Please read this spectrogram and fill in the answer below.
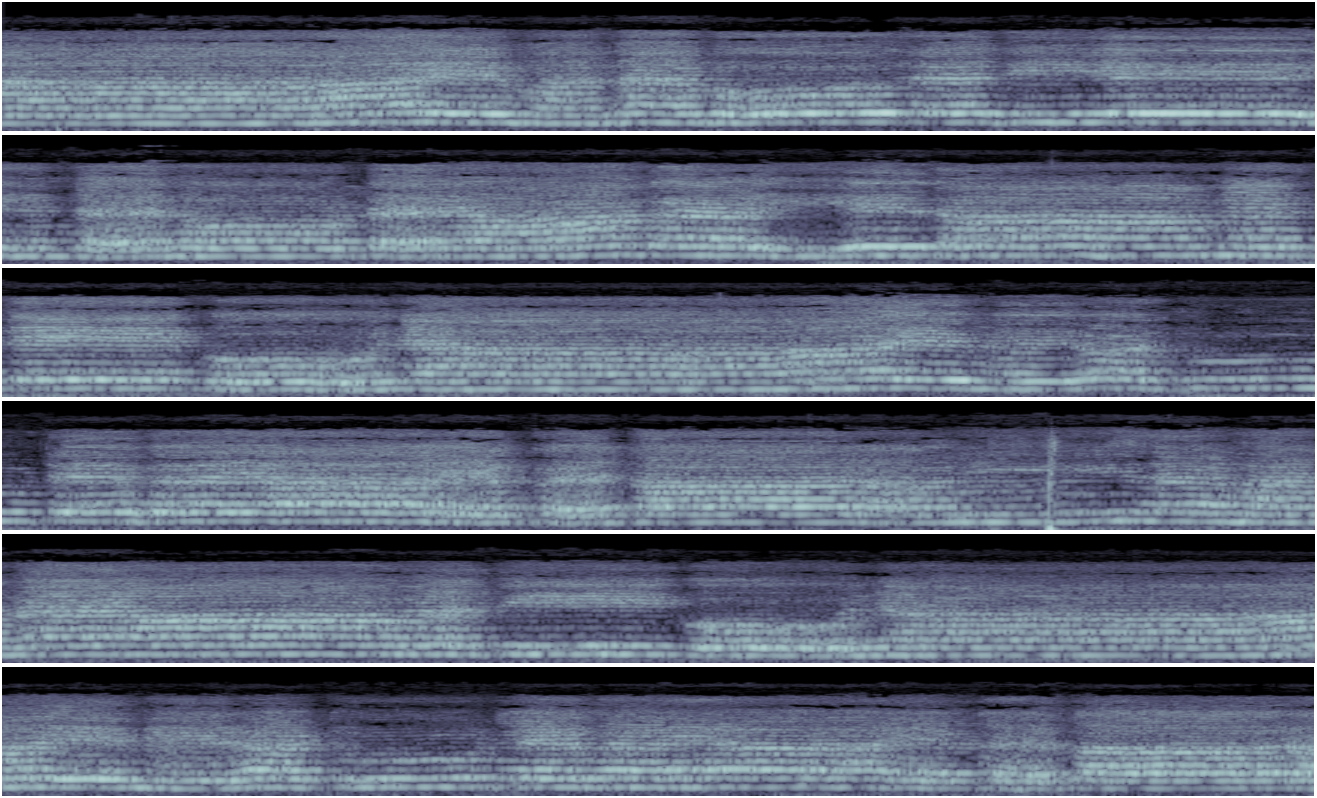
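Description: A group of women singing a song together in unison, in a chant-like style, with the melody rising and falling and no break except a short dip about halfway through.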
